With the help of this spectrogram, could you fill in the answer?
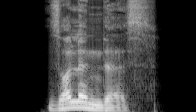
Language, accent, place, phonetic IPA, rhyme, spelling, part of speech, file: German, Germany, Berlin, [ˈzɔləndəs], -ɔləndəs, sollendes, adjective, De-sollendes.ogg
- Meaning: strong/mixed nominative/accusative neuter singular of sollend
